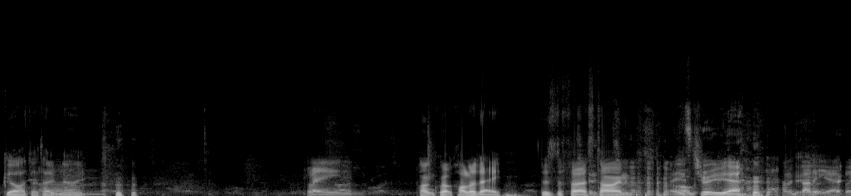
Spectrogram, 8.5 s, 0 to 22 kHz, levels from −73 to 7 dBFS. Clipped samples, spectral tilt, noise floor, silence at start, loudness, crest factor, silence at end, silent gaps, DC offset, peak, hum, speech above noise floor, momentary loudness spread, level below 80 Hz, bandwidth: under 0.1%; -6 dB/octave; -53 dBFS; 0.05 s; -22 LUFS; 20 dB; 0 s; none; under 0.1%; -2 dBFS; none; 31 dB; 14 LU; -58 dBFS; 15.5 kHz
